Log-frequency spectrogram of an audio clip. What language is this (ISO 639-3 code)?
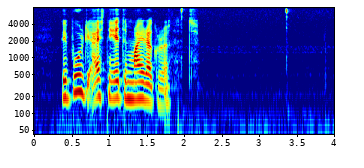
fao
